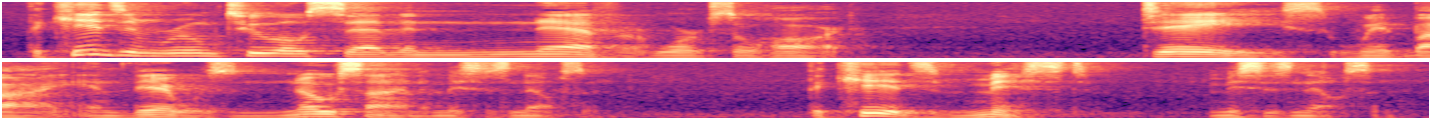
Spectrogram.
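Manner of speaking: usual speaking voice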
